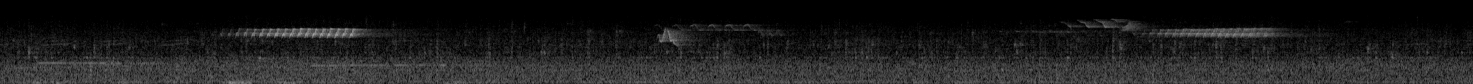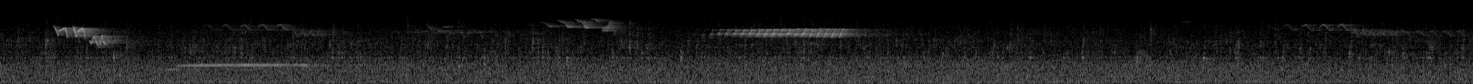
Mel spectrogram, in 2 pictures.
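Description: Small songbirds singing at intervals over steady outdoor background hiss. A rapid high trill lasting about a second comes back roughly every nine to ten seconds, with short high whistled notes between.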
